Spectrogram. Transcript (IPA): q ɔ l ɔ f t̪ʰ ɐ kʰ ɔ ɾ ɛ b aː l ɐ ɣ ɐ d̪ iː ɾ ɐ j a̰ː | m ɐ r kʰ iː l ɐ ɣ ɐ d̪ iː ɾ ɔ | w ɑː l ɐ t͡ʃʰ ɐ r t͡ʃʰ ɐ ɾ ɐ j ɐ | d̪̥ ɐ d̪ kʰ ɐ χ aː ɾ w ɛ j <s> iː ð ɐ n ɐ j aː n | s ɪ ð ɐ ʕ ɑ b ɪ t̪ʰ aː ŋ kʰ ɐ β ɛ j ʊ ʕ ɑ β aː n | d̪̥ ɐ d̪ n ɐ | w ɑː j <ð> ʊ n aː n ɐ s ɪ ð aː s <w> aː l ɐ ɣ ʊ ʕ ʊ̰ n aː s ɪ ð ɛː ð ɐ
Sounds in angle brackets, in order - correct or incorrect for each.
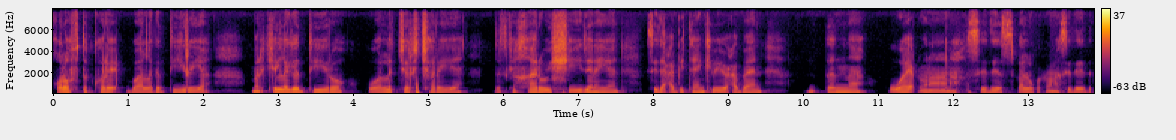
incorrect: ʃ, incorrect: ʕ, incorrect: b

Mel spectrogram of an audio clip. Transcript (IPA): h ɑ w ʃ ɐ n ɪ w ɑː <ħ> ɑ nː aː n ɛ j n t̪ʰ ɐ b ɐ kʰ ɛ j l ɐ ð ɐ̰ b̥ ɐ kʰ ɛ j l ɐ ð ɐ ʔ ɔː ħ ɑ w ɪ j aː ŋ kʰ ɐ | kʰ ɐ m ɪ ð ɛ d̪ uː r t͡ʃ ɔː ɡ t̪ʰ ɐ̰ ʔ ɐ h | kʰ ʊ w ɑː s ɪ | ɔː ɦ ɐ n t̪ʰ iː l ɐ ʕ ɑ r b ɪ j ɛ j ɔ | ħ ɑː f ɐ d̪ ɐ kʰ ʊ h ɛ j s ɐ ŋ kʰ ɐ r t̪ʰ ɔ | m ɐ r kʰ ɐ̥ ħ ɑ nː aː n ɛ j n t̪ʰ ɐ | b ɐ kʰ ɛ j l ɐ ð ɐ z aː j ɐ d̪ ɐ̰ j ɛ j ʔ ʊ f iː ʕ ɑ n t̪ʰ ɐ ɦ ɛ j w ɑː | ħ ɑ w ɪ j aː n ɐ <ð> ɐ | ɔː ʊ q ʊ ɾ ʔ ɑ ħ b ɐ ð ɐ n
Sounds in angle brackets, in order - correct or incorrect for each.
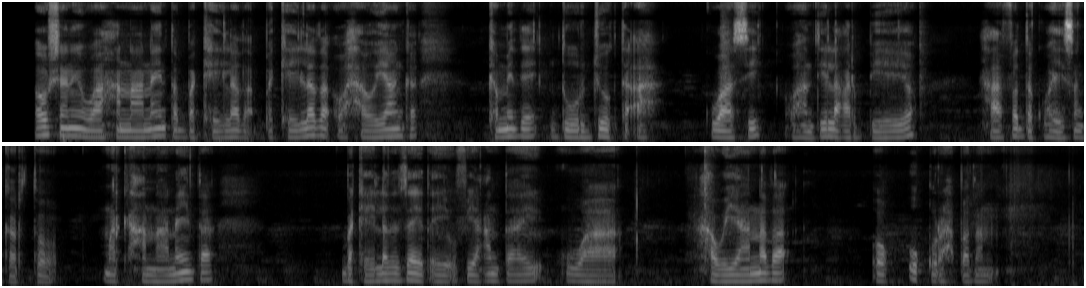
correct, correct

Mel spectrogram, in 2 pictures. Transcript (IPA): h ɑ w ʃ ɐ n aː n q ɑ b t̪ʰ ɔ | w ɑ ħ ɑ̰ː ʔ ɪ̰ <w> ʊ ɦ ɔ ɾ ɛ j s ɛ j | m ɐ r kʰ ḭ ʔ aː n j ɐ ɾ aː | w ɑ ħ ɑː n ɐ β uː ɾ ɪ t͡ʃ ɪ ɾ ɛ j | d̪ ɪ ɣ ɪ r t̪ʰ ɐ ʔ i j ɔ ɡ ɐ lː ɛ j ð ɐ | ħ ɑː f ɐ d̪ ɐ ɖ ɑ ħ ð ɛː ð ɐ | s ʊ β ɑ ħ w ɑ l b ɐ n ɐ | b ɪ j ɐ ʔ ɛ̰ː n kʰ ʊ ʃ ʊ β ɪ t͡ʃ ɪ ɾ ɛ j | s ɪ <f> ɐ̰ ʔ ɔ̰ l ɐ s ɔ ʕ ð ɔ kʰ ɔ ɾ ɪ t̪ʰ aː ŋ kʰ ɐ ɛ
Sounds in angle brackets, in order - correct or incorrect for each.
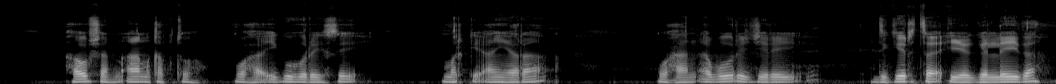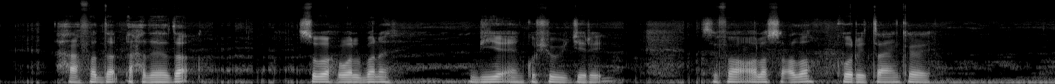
incorrect: ɣ, correct

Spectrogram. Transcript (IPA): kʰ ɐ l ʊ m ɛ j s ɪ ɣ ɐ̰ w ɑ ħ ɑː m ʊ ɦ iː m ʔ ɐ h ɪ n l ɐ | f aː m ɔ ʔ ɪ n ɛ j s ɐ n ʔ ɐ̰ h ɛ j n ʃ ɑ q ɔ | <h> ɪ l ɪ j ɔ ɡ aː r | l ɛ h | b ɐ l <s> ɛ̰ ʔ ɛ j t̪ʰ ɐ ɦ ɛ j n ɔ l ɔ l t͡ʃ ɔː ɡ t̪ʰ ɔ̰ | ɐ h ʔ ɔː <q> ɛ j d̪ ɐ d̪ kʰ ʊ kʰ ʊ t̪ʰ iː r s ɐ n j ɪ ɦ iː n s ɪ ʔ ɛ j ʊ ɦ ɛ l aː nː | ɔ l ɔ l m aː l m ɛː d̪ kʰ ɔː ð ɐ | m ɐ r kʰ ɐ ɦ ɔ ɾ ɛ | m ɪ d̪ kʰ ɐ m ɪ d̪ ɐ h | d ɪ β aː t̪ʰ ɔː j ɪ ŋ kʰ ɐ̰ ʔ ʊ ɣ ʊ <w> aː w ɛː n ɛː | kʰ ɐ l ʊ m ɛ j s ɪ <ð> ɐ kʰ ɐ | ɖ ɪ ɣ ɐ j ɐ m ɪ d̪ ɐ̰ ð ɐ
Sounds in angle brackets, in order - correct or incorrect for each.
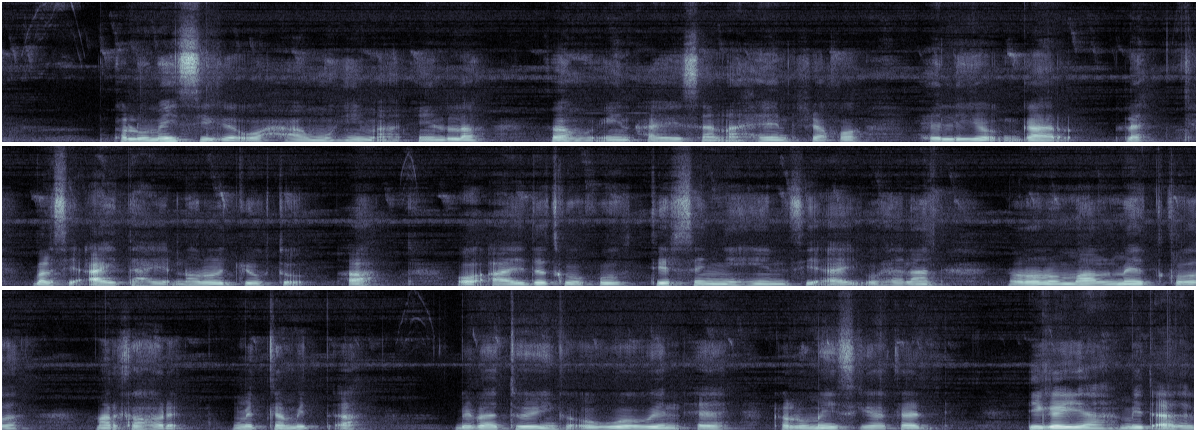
incorrect: ħ, correct, incorrect: ʔ, correct, incorrect: ɣ

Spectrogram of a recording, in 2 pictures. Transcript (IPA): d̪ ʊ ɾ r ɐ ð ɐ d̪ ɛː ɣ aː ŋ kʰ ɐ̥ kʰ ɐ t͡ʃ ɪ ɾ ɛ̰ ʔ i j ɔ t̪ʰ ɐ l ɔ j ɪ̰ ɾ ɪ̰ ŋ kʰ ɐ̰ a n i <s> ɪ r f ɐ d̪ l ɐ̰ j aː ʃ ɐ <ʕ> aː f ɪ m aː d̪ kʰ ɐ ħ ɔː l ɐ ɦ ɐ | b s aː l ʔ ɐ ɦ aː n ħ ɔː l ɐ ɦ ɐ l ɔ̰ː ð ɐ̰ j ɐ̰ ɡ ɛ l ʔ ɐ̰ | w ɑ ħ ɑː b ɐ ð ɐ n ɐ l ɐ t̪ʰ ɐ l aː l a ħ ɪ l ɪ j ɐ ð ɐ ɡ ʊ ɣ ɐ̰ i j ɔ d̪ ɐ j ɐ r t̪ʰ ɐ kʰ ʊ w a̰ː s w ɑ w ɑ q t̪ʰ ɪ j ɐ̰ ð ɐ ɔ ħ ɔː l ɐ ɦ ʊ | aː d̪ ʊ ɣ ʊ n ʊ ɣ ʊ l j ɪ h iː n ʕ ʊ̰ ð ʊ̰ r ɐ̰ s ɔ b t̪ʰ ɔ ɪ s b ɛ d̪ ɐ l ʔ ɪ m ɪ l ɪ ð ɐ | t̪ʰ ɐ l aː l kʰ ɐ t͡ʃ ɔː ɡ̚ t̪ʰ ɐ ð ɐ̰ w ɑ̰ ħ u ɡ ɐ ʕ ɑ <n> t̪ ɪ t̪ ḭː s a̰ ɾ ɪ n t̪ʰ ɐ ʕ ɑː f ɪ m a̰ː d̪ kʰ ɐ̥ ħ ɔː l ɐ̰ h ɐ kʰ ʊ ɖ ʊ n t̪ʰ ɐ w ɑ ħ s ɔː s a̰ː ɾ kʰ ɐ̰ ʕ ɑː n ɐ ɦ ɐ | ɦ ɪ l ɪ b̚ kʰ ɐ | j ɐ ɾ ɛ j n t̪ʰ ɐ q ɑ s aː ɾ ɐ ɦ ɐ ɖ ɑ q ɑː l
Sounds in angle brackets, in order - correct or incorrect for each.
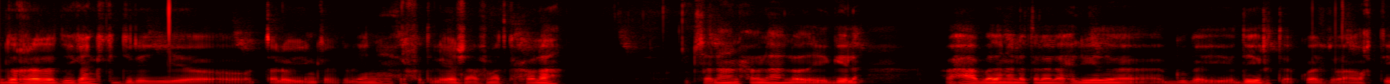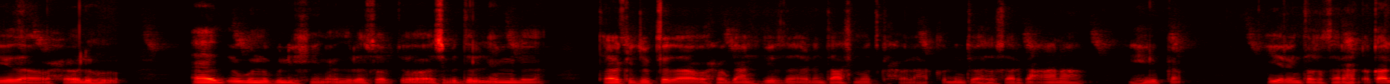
incorrect: ħ, correct, correct

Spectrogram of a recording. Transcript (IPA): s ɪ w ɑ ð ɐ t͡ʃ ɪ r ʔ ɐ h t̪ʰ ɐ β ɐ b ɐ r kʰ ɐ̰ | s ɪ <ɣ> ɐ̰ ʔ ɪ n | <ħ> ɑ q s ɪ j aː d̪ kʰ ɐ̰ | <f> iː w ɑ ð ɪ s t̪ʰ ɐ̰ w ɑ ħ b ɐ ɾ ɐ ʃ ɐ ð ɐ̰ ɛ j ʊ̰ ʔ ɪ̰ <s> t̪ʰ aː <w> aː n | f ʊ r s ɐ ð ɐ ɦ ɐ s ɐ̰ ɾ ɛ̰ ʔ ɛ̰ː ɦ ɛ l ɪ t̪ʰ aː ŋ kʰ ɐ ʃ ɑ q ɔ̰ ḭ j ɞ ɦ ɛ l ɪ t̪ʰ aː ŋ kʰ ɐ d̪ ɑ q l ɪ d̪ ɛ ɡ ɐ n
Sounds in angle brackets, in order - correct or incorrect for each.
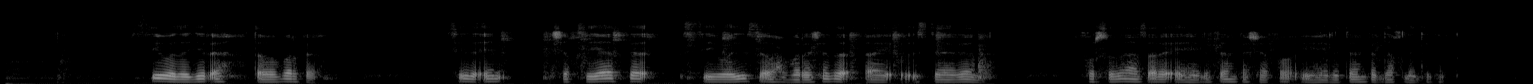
incorrect: ð, incorrect: ʃ, incorrect: s, correct, incorrect: ɣ

